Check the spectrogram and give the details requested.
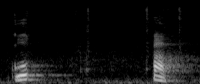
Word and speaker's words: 꽃밭: 꽃이 많은 밭, 이건데 그냥 꽃밭인데 신기하게 발음은 어떻게 돼요? 이거 시험 문제 음운변동 복습한다고 생각해봐도 좋을 것 같아요. 꽃밭 되죠? 꽃밭. 그럼 여러분들 여기서 음운변동 한번 복습해 봅시다. 어차피 공부하는 거니까. 여러분 치읓이 디귿이 되는 현상은 뭐라 그러죠? 받침과 관련됐죠? 이거 뭘까요? 음절의 끝소리 규칙이죠. 그쵸? 그리고 비읍이 쌍비읍이 됐네요. 비읍이 두 개가 생겼으니까 추가, 첨가할까요? 아니라 그랬죠. 비읍이 쌍비읍이 되는 것은 교체이며 된소리되기라고 했어요.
